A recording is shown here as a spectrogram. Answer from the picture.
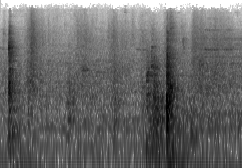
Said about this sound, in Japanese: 右側扉が開きます。扉にご注意ください。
